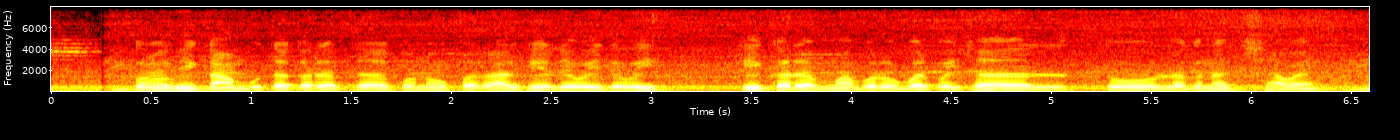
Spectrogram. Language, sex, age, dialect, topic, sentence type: Chhattisgarhi, male, 60-100, Western/Budati/Khatahi, banking, statement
